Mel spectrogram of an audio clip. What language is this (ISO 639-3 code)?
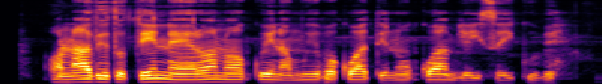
kik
